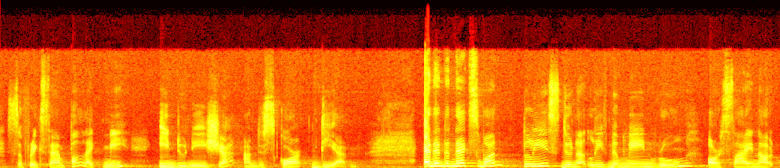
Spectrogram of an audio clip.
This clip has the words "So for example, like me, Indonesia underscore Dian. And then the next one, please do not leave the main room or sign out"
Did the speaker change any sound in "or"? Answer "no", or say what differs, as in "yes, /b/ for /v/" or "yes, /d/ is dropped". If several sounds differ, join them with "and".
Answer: no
